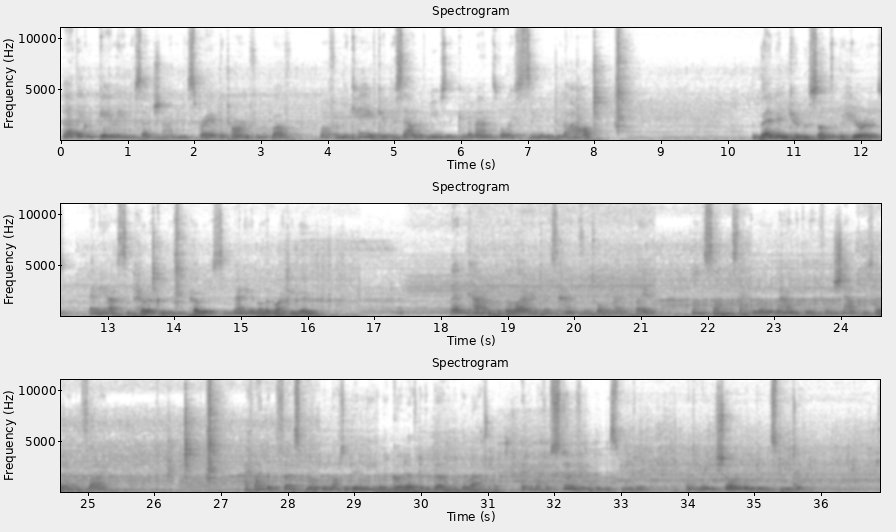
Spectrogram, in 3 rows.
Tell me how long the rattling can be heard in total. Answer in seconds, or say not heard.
3 s.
